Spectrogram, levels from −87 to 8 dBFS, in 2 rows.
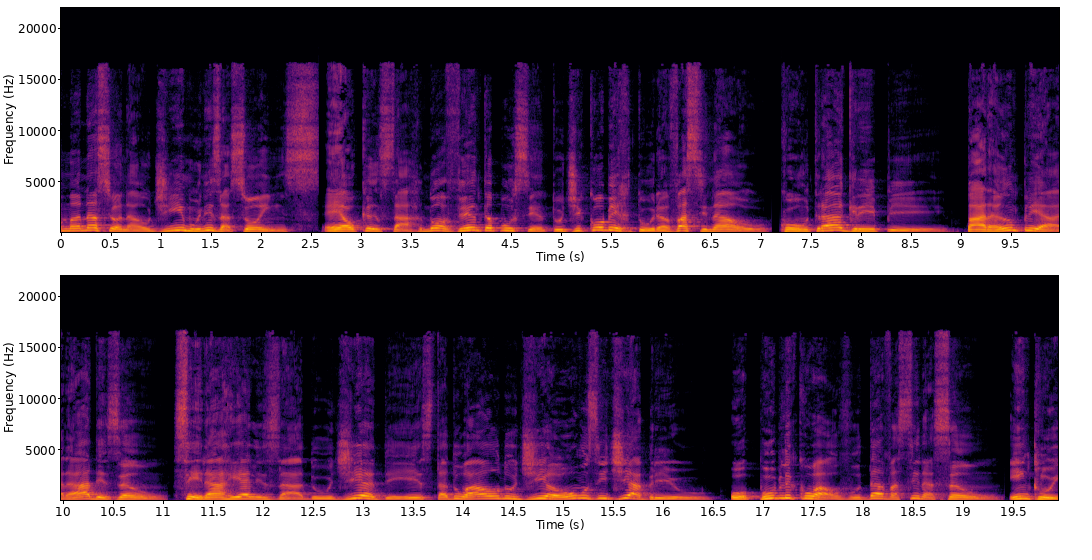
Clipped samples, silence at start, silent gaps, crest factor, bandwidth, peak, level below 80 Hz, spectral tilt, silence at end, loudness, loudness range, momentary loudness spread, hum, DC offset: under 0.1%; 0 s; 7.10-7.18 s; 14 dB; 17 kHz; -4 dBFS; -52 dBFS; -7 dB/octave; 0 s; -17 LUFS; 1 LU; 9 LU; none; under 0.1%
